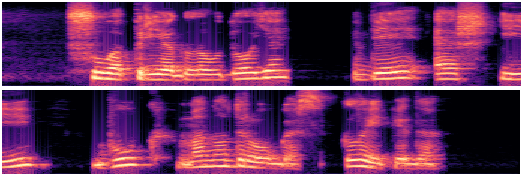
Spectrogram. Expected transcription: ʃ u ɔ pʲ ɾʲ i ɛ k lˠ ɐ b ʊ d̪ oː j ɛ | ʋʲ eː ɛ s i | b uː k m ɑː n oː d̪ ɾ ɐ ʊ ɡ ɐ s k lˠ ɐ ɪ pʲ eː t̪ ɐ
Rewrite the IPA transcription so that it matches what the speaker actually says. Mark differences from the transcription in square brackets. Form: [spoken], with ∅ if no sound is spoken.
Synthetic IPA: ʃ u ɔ pʲ ɾʲ i ɛ [ɡ] lˠ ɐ [∅] ʊ d̪ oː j ɛ | ʋʲ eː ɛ [ʃ] i | b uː k m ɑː n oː d̪ ɾ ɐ ʊ ɡ ɐ s k lˠ ɐ ɪ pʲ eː [d̪] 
